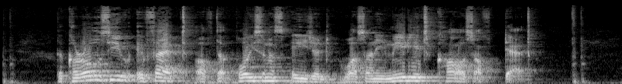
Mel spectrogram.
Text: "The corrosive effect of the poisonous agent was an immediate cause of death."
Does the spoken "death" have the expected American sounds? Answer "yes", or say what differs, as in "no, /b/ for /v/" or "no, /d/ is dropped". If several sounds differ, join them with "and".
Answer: no, /t/ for /θ/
